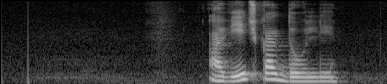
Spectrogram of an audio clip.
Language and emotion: Russian, neutral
